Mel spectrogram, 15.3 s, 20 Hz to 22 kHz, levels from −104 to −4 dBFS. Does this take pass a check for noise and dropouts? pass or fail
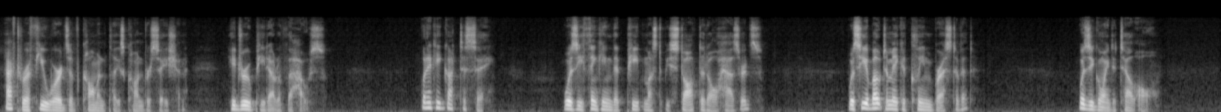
pass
